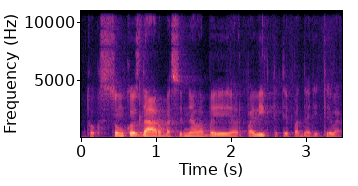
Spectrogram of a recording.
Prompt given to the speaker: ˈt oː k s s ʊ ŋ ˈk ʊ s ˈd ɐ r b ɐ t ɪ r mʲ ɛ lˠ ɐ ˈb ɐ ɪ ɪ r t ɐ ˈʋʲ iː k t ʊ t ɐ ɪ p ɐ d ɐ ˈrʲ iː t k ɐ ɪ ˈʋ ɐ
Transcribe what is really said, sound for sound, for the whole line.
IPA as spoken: ˈt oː k s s ʊ ŋ ˈk ʊ s ˈd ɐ r b ɐ s ɪ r nʲ ɛ lˠ ɐ ˈb ɐ ɪ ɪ r p ɐ ˈʋʲ iː k t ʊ t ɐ ɪ p ɐ d ɐ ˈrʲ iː t t ɐ ɪ ˈʋ ɐ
